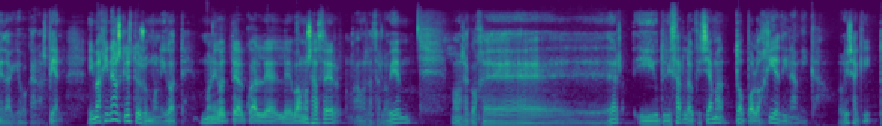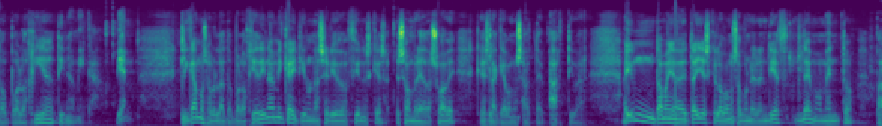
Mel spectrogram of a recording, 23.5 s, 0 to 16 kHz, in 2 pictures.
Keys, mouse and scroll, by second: 3.0 click, 4.7 ctrl+z, 13.3 click, 14.7-18.7 middle drag, 15.6-18.9 drag.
